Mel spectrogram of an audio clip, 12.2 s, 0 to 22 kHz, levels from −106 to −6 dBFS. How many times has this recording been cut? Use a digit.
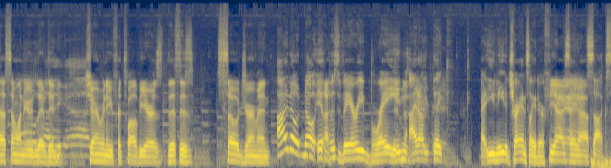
0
